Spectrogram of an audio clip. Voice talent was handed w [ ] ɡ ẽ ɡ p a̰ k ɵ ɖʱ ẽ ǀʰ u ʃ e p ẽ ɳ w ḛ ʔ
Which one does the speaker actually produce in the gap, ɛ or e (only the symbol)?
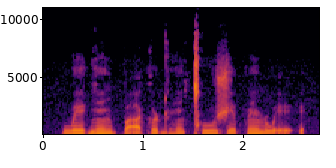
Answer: e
